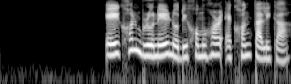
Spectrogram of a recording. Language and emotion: Assamese, neutral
